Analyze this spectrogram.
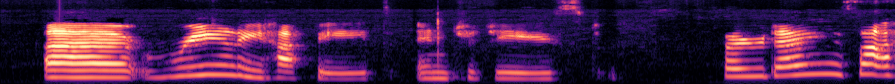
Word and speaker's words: Foday: Okay, uh really happy to introduce Fod. Is that how I pronounce it?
